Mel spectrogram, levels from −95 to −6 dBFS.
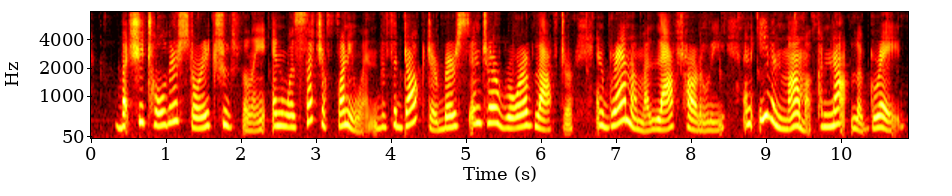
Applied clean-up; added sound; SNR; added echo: neural separator model SepFormer DNS4.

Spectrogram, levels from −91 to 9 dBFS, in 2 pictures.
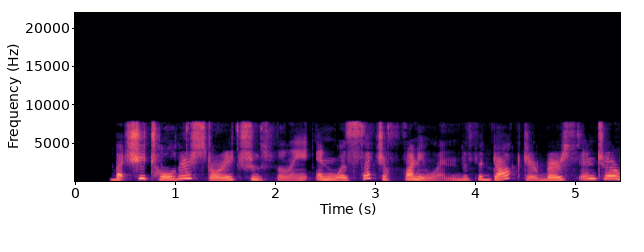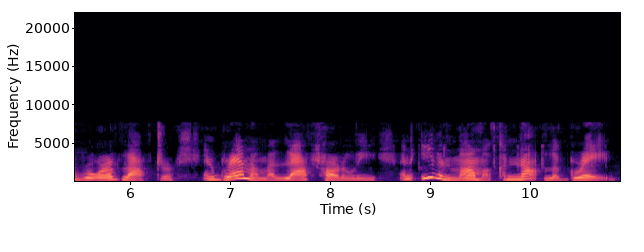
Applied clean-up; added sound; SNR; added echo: neural mask model DeepFilterNet 3.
